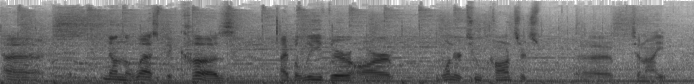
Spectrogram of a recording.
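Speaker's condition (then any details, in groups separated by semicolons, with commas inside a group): No condition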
